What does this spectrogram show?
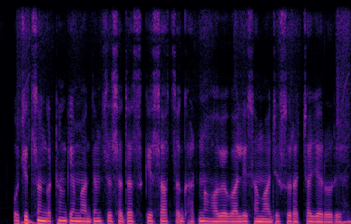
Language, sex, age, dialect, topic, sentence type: Magahi, male, 18-24, Southern, banking, statement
